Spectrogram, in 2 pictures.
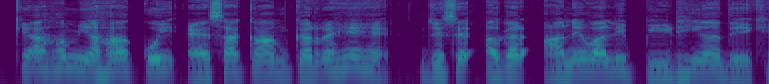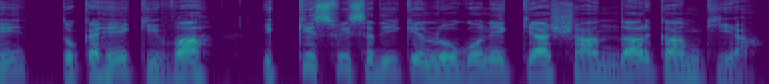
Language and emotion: Hindi, neutral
